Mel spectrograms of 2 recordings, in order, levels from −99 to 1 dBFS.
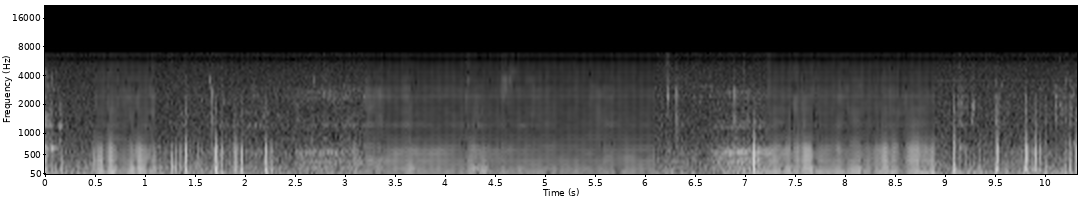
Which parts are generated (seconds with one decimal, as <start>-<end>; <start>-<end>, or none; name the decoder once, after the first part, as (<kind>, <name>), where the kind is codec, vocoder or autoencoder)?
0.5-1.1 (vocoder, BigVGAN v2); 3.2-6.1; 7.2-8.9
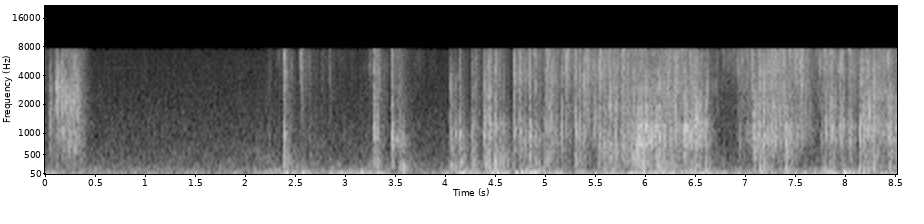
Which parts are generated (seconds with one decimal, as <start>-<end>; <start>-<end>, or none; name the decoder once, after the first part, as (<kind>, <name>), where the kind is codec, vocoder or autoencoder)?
none

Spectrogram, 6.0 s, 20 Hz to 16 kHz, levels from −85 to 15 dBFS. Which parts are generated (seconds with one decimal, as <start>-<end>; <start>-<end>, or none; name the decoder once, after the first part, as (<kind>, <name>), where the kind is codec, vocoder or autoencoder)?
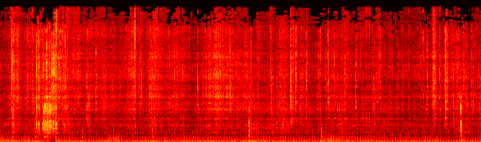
none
